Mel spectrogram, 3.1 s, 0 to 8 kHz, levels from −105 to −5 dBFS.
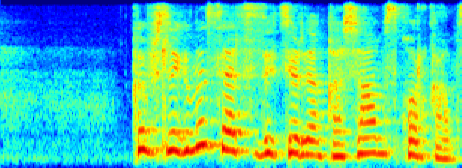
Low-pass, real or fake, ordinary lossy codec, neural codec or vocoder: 7.2 kHz; real; Opus, 64 kbps; none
